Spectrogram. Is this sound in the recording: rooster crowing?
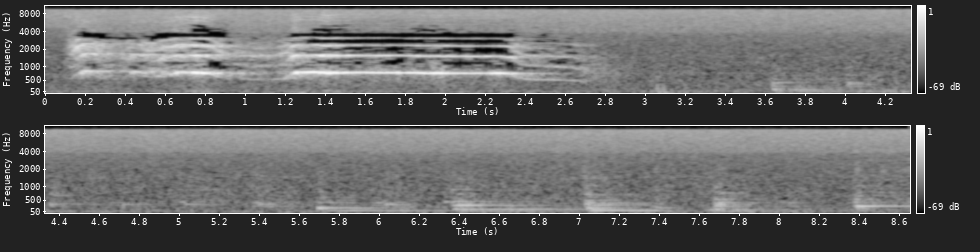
yes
